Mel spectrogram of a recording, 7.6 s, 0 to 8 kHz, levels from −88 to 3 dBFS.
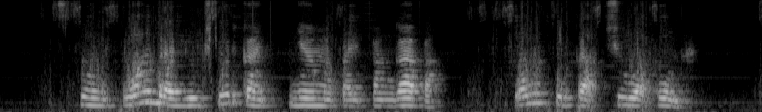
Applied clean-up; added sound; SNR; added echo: neural separator model SepFormer DNS4.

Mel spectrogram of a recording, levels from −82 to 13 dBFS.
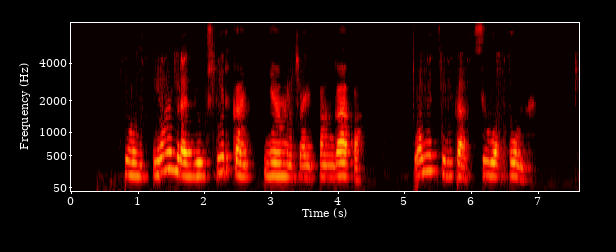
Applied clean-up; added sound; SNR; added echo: neural mask model DeepFilterNet 3.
